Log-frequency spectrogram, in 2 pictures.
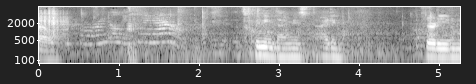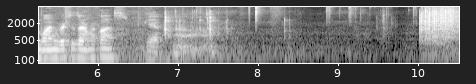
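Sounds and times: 
many dice being rolled: 0.0 - 0.4, 8.8 - 10.5
speech: 2.7 - 4.0, 4.8 - 7.4.

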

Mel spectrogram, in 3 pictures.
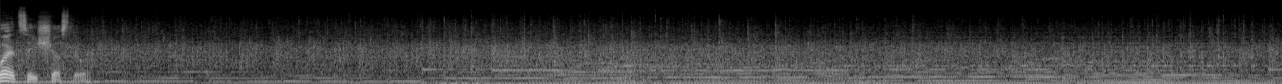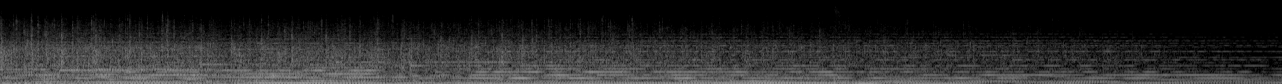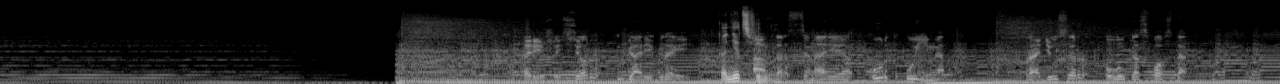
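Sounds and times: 
speech: 0.0 - 1.1, 32.9 - 35.3, 35.9 - 37.6
theatre audience applauding: 0.0 - 25.7, 32.9 - 33.6
sustained music: 0.0 - 29.0, 29.6 - 38.4.

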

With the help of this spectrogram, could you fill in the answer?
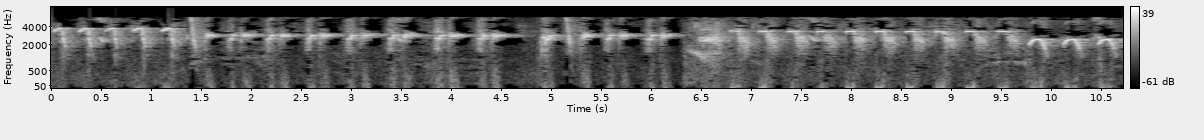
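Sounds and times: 
Bali myna chirping: 0.0 - 10.7.

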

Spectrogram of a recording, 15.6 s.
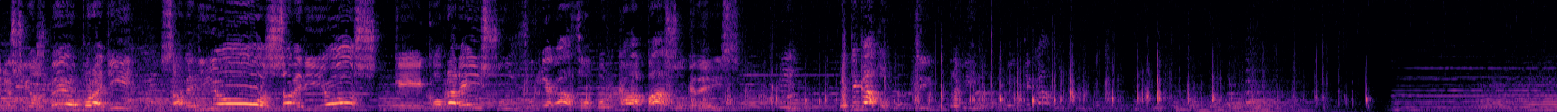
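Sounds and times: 
speech: 0.1 - 10.4
horse hooves clip-clopping while riding: 4.4 - 14.1.

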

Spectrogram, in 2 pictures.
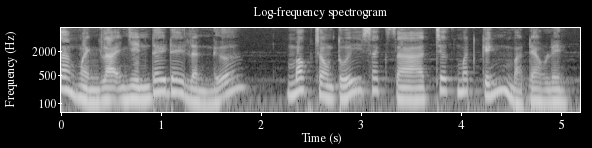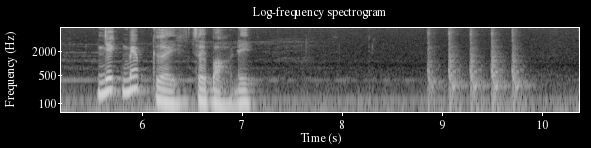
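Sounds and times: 
speech: 0.0 - 7.2
low steady hum: 0.0 - 10.3
knocking on an old wooden door: 8.8 - 10.0.

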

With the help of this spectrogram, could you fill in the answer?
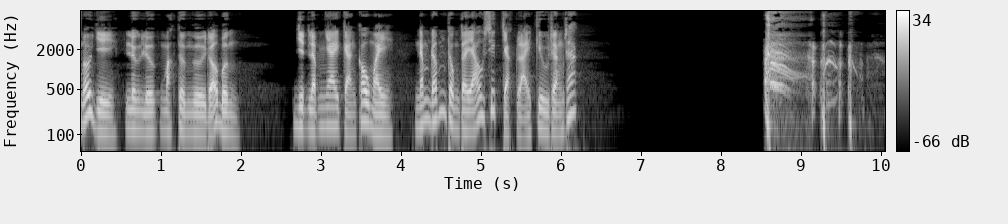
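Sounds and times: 
speech: 0.0 - 2.0, 2.6 - 6.3, 8.5 - 9.4
person coughing violently: 8.6 - 10.0.

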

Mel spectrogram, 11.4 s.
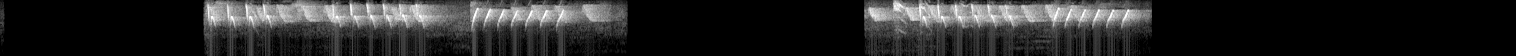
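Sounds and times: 
bird song: 1.6 - 4.7, 6.5 - 8.7.

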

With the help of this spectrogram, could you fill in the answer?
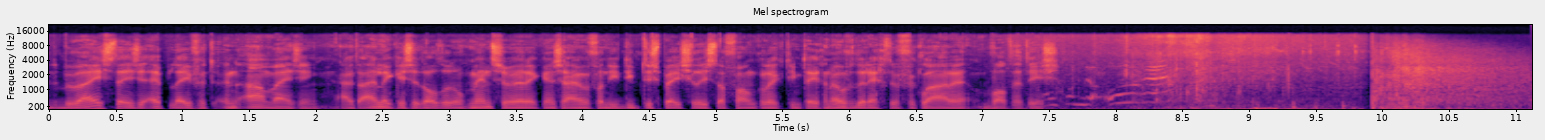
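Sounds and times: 
speech: 0.0 - 8.8
fireworks crackling pops during a test: 7.6 - 11.1
fireworks loud bang: 9.9 - 11.1.

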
